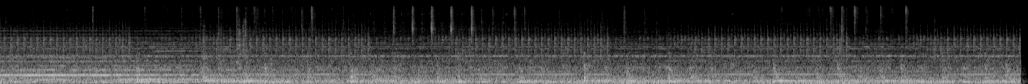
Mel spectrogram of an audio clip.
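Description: Electroacoustic music built from processed recordings of water, an upright bass and a spinning bicycle wheel. Sustained tones run under a dense layer of small rapid clicks and mechanical-sounding iterations, the "chuk-chuk-chuk" of the bicycle wheel.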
